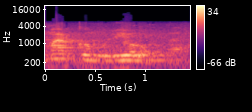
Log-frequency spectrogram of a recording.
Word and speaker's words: Marga Mulya: bicara TV Margomulyo ini memang tulisannya itu Marga Mulia tetapi harus diucapkan ya Sekali lagi harus diucapkan dengan istilah Margomulyo ya jangan macam-macam biaya karena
